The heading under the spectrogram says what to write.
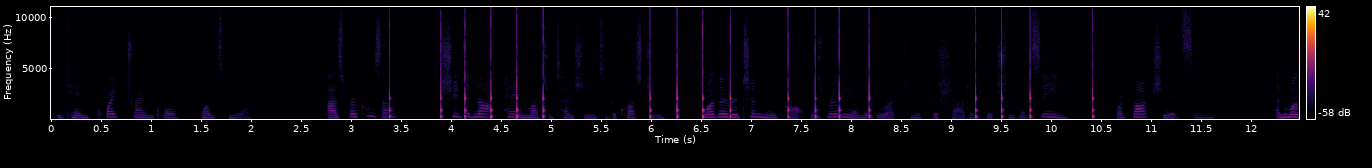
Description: Tap code, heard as taps on a table, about 4 knocks a second, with speech in English. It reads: ETL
